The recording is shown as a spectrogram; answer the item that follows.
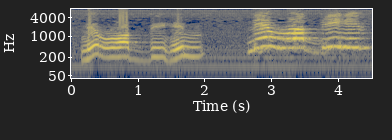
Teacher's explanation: را کی مثال نون ساکن کے بعد اب نون نہیں پڑھا جائے گا، میم را سے ملے گا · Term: ادغام بغیر غنہ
